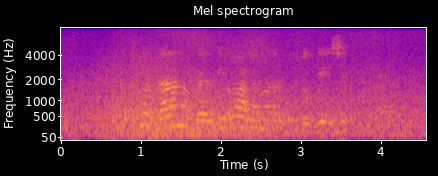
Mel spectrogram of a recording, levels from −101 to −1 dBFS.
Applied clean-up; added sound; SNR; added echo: none; Ocean; 1 dB; reverberation time 0.3 s.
